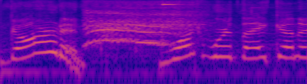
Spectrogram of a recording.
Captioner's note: gasp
